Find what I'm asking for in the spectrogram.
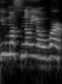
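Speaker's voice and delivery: plain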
